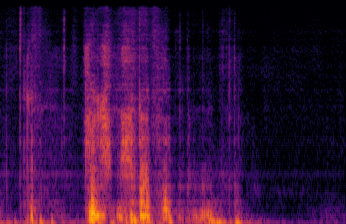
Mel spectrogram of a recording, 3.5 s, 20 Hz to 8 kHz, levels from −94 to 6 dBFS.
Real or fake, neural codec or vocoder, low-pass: fake; codec, 24 kHz, 1 kbps, SNAC; 7.2 kHz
